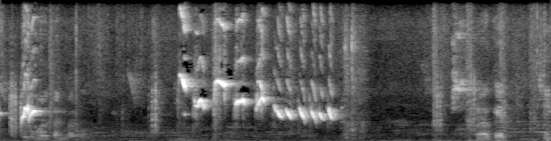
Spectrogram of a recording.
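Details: Small Kalimantan greater green leafbird singing gacor ngentrok: one sharp whistle, a pause, then a quick series of about ten clear notes stepping steadily downward, followed by softer scattered calls over a low hum.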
